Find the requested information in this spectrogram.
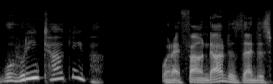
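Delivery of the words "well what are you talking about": incredulous. Retold or imitated. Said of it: "I said".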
